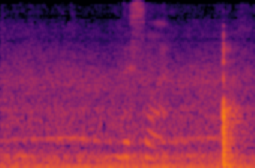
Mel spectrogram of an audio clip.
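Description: A small ceramic bowl set down on a wooden tabletop: one sharp knock near the end, over faint voices.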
